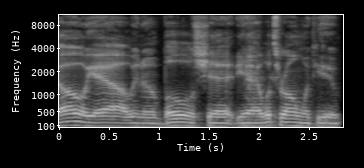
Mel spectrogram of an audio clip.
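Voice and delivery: mock scoffing, mean skeptical tone. Describing a father who doubts everything: imitating a mean skeptic. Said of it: "he's like the mean ske-".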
